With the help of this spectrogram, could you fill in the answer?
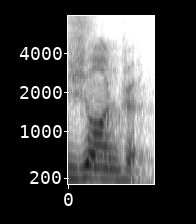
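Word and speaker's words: genre: द प्रोनंसिएशन इज़ जॉनर। जॉनर। र पे रुक रहे हैं। जॉन नहीं है ये। This is John. John raw simple है बिल्कुल। ठीक है? That's very nice Shruti. Welcome to the class. So प्रोनाउंसिएशन check करो इसको कैसे? Z और एच लिखा है साथ में ना। तो इसमें ज़ और श का मिक्सचर देना होता है बेटा।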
